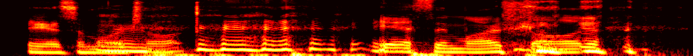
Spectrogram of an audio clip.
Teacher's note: With the creaky voice at the end of the phrase.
